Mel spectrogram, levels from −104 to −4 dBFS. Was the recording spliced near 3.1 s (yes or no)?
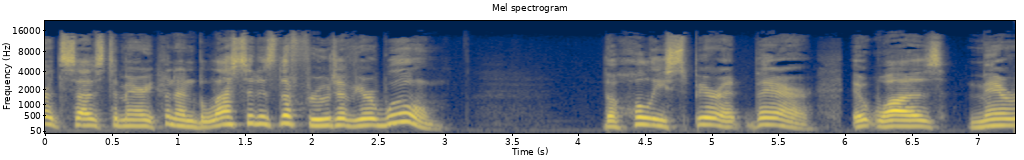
no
